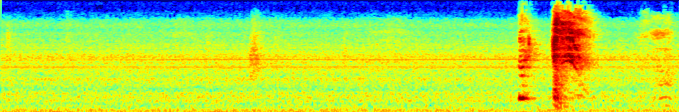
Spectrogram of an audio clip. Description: My allergies have been on fire lately. Here is some sneezing and nose blowing from a tiny fit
